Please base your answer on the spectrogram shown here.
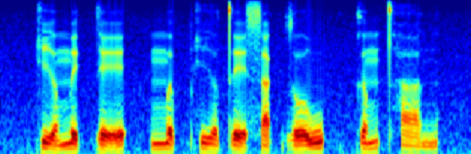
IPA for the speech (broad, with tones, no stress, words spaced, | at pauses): ki˧˩ə̯me˨˩k̚ze˧˩˨ | mə˨˩p̚ki̤˨˩ə̯ t̪e˧˩sa˨˩k̚zo˨˦w | kə˨˦mt̪ʰa̤˨˩n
